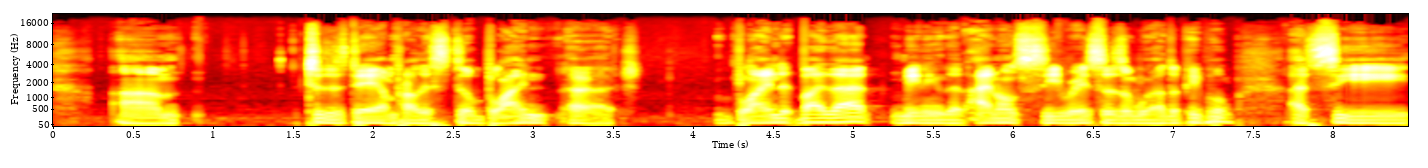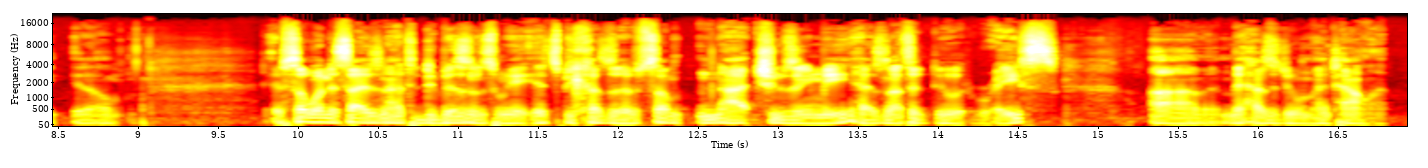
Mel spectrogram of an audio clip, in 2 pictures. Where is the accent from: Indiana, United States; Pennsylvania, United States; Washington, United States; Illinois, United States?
Illinois, United States; Chicago; I was born here in Chicago, raised on the west side of Chicago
